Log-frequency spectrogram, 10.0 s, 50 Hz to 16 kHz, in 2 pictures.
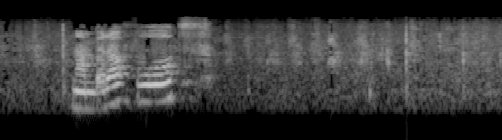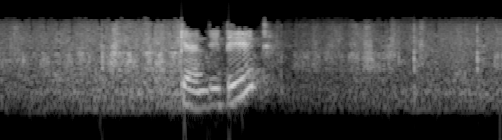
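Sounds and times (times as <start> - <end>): stylus scratching on tablet screen: 0.0 - 10.0.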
